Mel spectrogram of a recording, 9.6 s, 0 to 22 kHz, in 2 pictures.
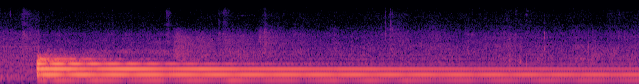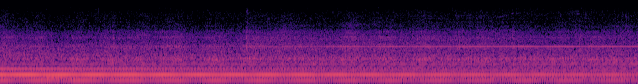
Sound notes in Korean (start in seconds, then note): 0.2 종소리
